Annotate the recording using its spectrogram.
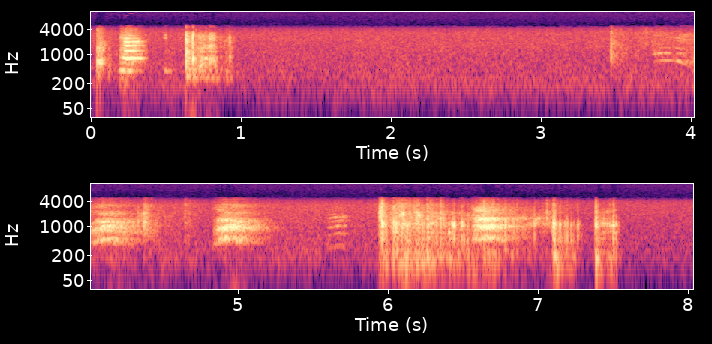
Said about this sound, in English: Hello, Cassidy. Hey, Cassidy, calm down. She's going to keep barking until I go down there because there's nobody else home.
